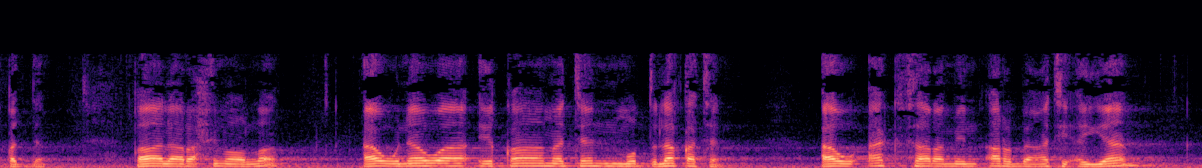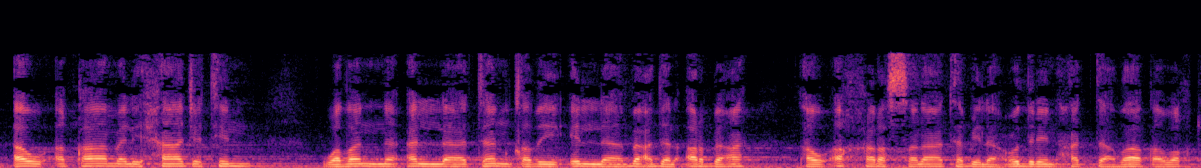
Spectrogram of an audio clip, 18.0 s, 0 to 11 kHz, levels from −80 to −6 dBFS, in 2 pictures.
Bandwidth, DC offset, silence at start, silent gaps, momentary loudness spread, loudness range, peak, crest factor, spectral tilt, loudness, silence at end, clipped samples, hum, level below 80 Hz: 7.8 kHz; under 0.1%; 0 s; none; 13 LU; 2 LU; -4 dBFS; 18 dB; -6.5 dB/octave; -22 LUFS; 0 s; under 0.1%; none; -42 dBFS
